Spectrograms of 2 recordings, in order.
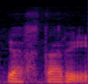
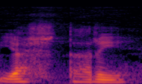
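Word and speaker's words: يشتري: Seharusnya yastari ini menggunakan shin, yaitu yashtari.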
